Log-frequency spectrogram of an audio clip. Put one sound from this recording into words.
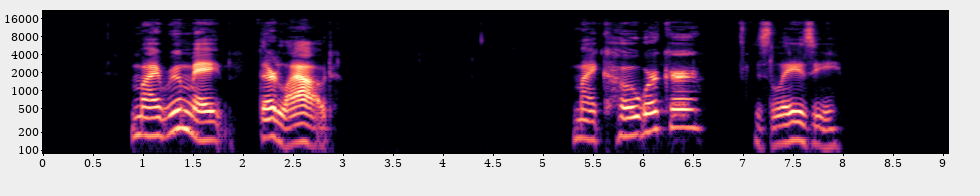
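A middle-aged woman speaks expressively close to a microphone, in short bursts with pauses.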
